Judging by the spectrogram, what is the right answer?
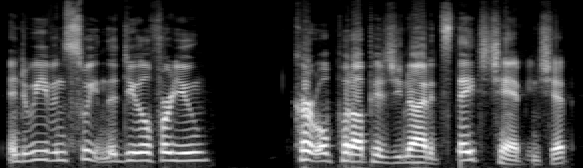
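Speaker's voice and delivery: high-pitched, animated wrestling manager; Ric Flair. Acted. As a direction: cut in with an excitable hammed-up promo. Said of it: "And that's when Flair says".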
